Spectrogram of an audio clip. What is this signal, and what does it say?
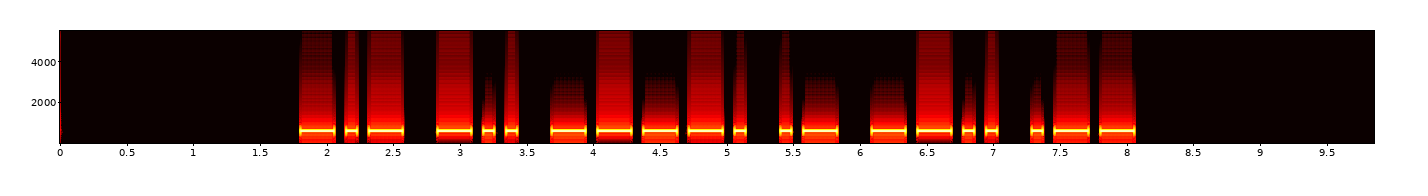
Morse code, heard as a keyed tone, about 14 wpm, 600 Hz. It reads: KD9AZW
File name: Callsigns-14wpm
